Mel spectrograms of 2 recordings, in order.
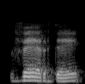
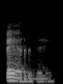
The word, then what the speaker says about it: verde: that's white negro or negra black greece gray verde green remember be careful with pronunciation our vs are pronounced as bees so it's not verde it's verde and that's golden looks a bit yellow orange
